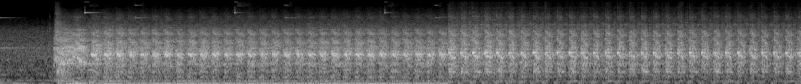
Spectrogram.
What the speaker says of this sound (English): we're going to try cranking again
